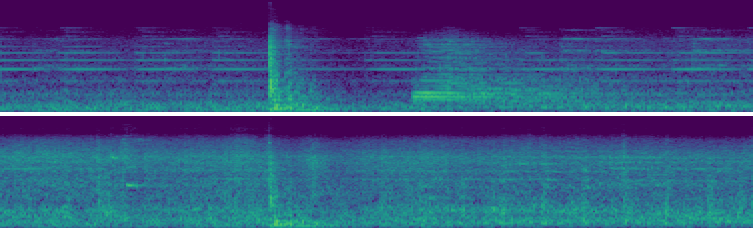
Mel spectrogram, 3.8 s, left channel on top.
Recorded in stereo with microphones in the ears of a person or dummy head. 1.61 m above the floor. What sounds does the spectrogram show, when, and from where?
1.3 s a door slam: 10° left (ahead or behind), 0.6 m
